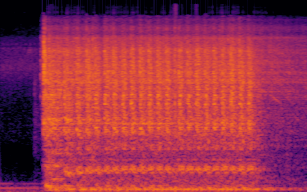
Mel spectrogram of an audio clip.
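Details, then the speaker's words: Snowcat turbo diesel first start after bleeding the fuel system. Starter cranks steadily about three seconds, never catches. No-start; owner thought air was still being purged, but the fuel pump fuse was found missing. "I think it's still just working all the air out of the system I might uh crack an injector here let's see if it's spitting any fuel"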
